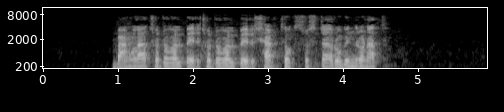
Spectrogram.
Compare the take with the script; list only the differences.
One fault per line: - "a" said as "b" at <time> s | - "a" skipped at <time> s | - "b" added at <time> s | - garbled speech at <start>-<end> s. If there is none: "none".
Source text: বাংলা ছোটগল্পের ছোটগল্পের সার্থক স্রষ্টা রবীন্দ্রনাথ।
none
